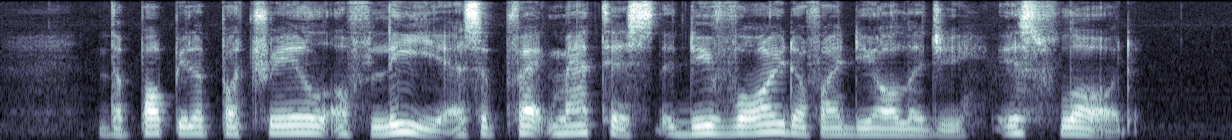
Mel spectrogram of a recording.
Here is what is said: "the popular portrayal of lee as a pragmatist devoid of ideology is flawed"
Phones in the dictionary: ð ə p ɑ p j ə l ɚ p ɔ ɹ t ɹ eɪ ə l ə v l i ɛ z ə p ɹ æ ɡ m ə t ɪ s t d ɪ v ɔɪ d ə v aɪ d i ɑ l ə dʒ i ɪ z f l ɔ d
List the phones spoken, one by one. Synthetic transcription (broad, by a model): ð ə p ɑ p j l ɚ p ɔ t ɹ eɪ l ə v l i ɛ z ə p ɹ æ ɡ m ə t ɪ s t d ɪ v ɔɪ d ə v aɪ d i ɑ l ə dʒ i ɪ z f l ɔ d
